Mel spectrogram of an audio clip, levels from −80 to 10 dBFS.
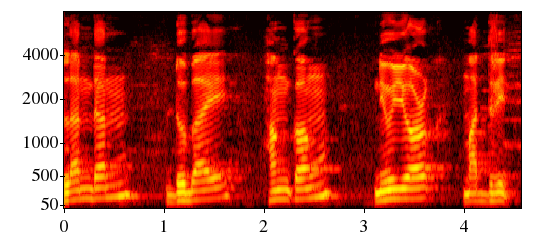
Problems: constant background noise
